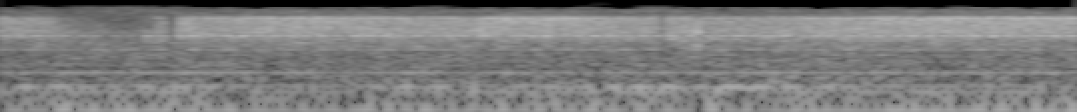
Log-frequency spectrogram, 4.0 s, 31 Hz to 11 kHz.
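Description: Steady radio hiss with faint constant hum tones on the Friendship 7 air-to-ground radio channel, open but silent between transmissions.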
